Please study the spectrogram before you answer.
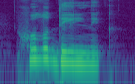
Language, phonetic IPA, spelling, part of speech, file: Ukrainian, [xɔɫɔˈdɪlʲnek], холодильник, noun, Uk-холодильник.ogg
- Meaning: fridge, refrigerator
